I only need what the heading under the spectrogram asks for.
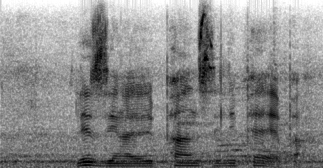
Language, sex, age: Swati, male, 22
